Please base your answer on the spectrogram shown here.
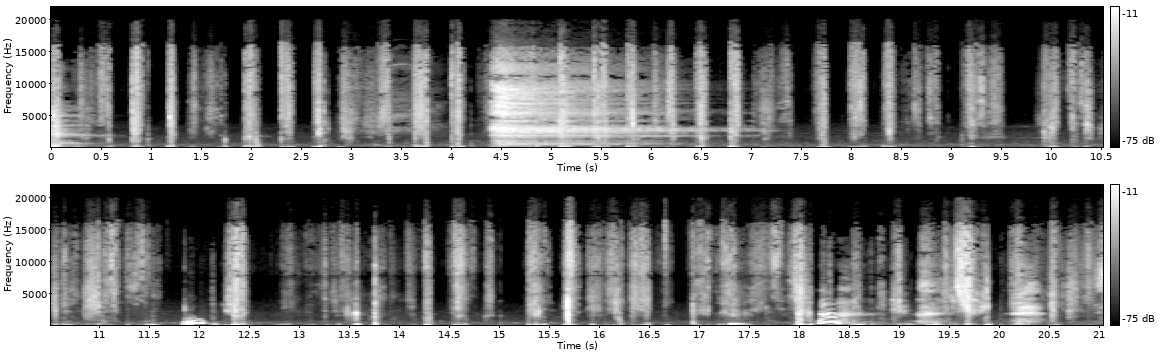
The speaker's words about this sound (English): So, gonna get a card here.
